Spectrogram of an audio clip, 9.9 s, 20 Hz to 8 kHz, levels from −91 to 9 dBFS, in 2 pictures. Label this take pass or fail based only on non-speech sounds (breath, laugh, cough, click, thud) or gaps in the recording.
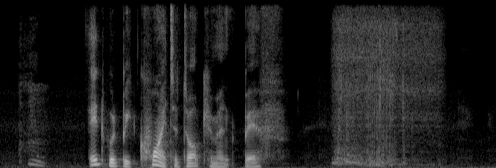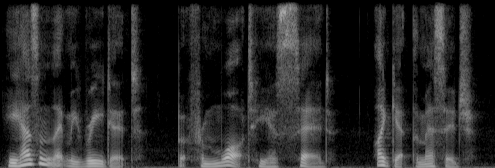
fail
